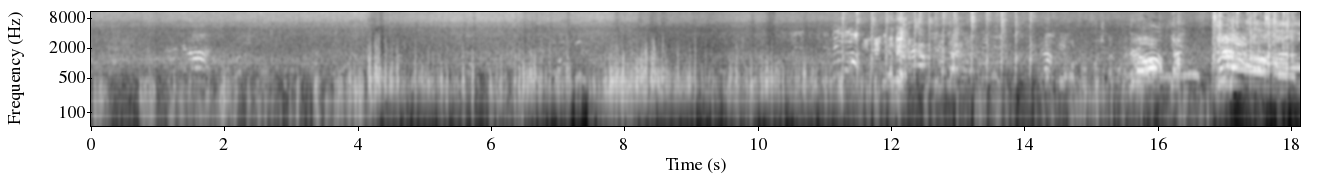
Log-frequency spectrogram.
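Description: Wind blows across the microphone outdoors in gusts.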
